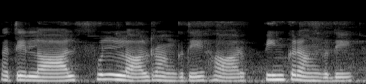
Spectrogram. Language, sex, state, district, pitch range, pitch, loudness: Punjabi, female, Karnataka, Bangalore, 170-200 Hz, 180 Hz, -14 LUFS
